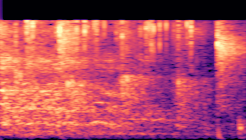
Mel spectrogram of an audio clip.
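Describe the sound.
A church audience applauds, many hands clapping in a dense, steady wash that eases slightly toward the end, broken by a few sharper claps, with faint voices mixed underneath.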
